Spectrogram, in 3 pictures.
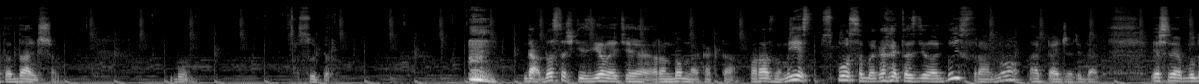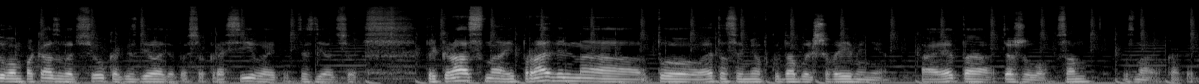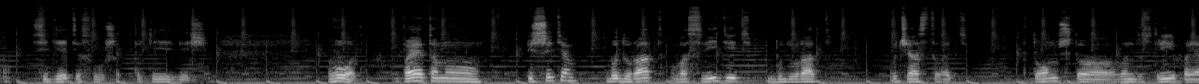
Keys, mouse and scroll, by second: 1.5 right click, 2.6 right click, 2.9 click, 4.0 alt+click, 4.7 alt+click, 27.8-28.9 scroll, 28.9 right click, 28.9-32.2 scroll.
